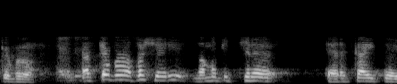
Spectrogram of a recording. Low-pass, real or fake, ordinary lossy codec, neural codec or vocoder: 3.6 kHz; fake; none; codec, 32 kHz, 1.9 kbps, SNAC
